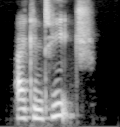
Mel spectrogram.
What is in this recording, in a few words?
Voice Acting es F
